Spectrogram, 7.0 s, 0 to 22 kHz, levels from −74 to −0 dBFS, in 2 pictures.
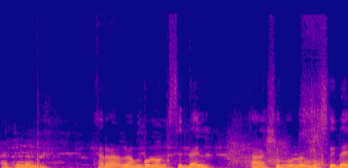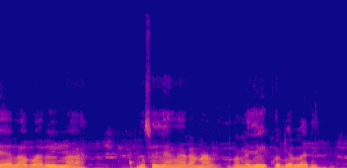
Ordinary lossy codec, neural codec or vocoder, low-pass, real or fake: none; codec, 44.1 kHz, 2.6 kbps, SNAC; none; fake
